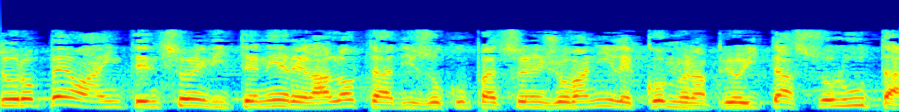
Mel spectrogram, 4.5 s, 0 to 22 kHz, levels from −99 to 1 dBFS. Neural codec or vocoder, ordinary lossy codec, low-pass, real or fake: none; none; 7.2 kHz; real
